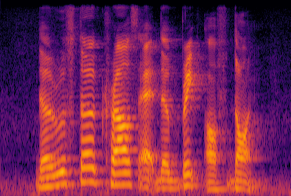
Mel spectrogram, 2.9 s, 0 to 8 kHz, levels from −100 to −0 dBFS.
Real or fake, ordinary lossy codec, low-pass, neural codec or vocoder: real; none; 7.2 kHz; none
